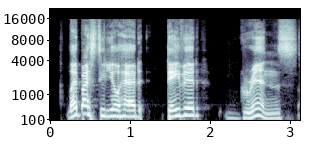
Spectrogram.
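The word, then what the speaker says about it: Grijns: Led by studio head David Grins, I'm going to say Grins, it's spelled G-R-I-J-N-S, which is, I've never seen that before, Grins, and creative director Roland Lesterlin.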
